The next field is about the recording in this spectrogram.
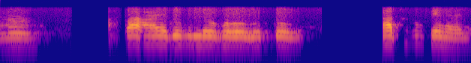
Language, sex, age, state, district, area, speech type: Hindi, female, 60+, Bihar, Vaishali, urban, conversation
